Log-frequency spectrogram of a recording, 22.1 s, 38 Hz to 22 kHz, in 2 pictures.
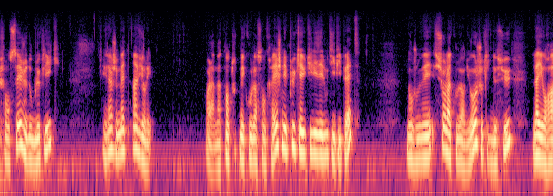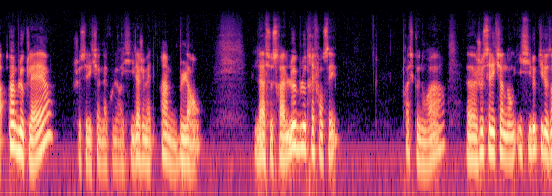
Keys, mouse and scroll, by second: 0.5 click, 3.5 click, 7.4 click, 9.7 click, 11.3 click, 13.4 click, 14.7 click, 16.6 click, 17.7 click, 20.6 click.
